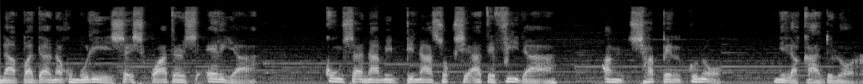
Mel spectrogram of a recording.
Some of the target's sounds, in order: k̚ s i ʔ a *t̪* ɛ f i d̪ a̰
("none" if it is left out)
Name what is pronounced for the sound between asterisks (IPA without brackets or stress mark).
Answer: t̪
